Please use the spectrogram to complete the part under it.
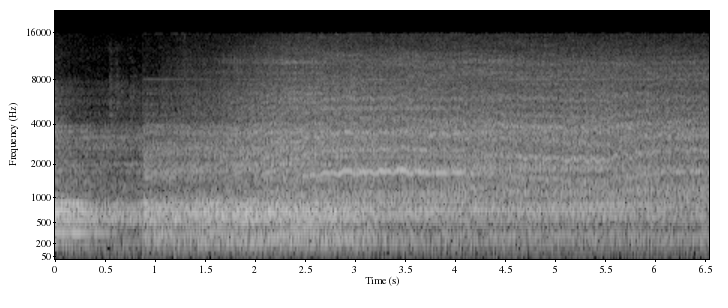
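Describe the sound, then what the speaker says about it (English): An RC 1350 model crane truck starts to drive away with a steady, close, whirring electric drive hum that holds level throughout, with no talking. "We can start driving it away."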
